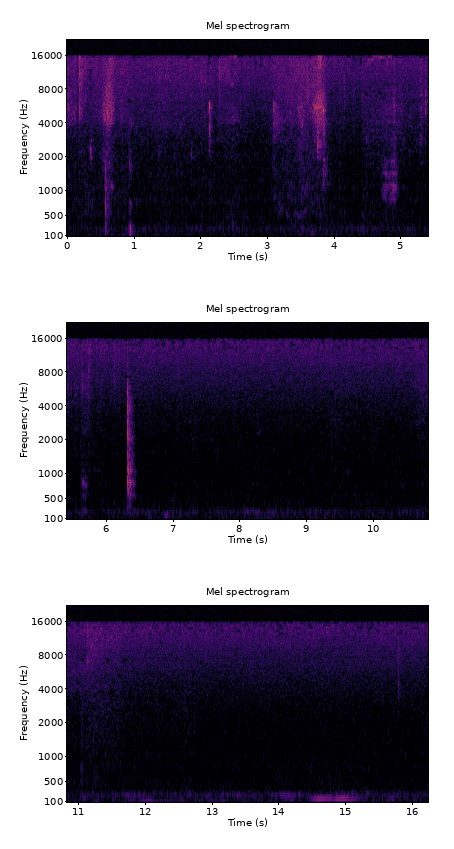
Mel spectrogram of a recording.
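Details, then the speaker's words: Adult abdominal examination, stethoscope over the abdomen: soft irregular gurgles and clicks, normally active bowel sounds, neither hyperactive nor hypoactive; patient may be a little hungry; normal bowel sounds. "okay sound like you may be a little hungry so just listening for your bowel sounds i hear they're normally active nothing hyperactive or hypoactive"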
